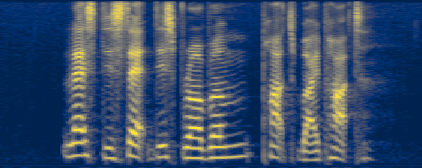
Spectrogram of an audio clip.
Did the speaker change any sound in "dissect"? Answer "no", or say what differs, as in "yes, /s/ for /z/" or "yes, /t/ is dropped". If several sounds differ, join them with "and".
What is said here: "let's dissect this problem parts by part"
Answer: yes, /k/ is dropped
